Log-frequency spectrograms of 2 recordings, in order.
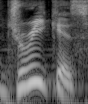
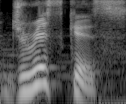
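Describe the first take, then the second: First: The name has no s before the k. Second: The name has an s before the k. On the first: The speaker calls it right. "his name is Dricus" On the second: The speaker calls it wrong. "not Driscus"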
